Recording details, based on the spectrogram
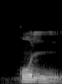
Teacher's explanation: dalam kasus ini huruf lam wajib dibaca tipis tidak boleh dibaca tebal Nah untuk menyempurnakan ketipisannya maka posisi bibir itu tidak boleh ada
